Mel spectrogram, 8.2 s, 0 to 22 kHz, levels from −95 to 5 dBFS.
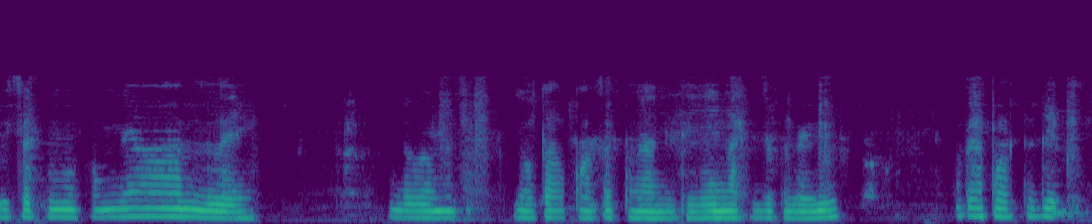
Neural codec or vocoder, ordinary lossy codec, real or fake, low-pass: codec, 32 kHz, 1.9 kbps, SNAC; none; fake; 5.4 kHz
